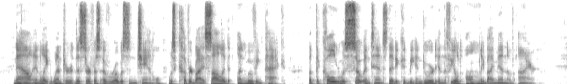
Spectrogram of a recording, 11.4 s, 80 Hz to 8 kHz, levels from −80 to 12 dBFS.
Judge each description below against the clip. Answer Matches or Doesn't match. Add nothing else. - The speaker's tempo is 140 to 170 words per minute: Doesn't match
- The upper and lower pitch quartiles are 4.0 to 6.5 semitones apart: Doesn't match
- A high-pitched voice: Doesn't match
